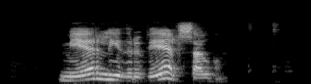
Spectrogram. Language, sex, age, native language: Icelandic, female, 40-49, Icelandic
